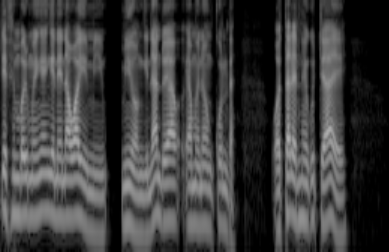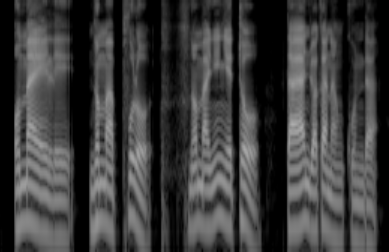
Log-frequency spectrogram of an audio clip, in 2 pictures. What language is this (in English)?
Kuanyama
